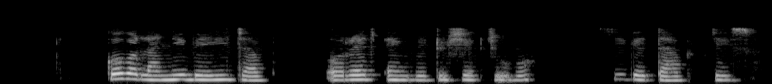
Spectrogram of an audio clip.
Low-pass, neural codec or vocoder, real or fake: 5.4 kHz; none; real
